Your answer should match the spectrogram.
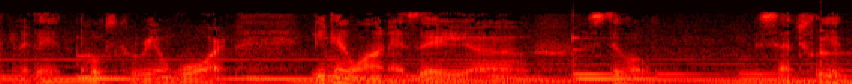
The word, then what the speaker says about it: Itaewon: Itaewon is an interesting area that's spelled I-T-A-E-W-O-N, Itaewon.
